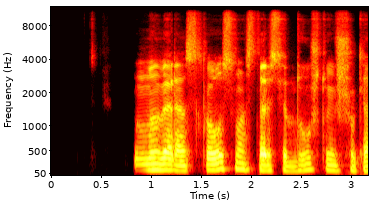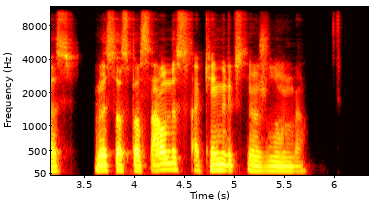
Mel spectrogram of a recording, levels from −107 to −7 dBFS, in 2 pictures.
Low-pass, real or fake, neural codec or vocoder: 10.8 kHz; fake; codec, 32 kHz, 1.9 kbps, SNAC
